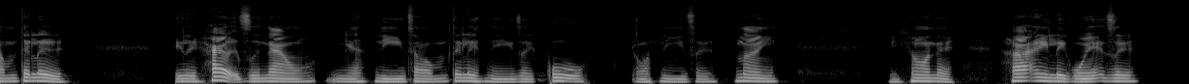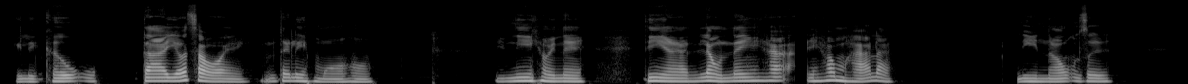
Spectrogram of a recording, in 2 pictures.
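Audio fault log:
No faults detected.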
